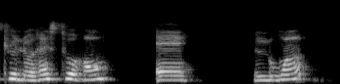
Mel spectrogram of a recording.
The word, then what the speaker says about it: est: est-ce que le restaurant est loin? There's going to be a lot of temptation to say this word differently. Est. That's it. That's it. It's like the first sound of the word egg.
